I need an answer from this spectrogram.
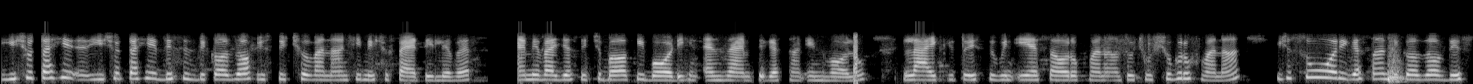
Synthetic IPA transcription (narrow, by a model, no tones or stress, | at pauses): jit͡ʃʰut̪ɐɦejit͡ʃʰut̪ɐɦed̪ɪsɪzbikɔːzɔːfjust̪it͡ʃʰuʋɐnaːnkimet͡ʃʰufɛːʈilɪʋɐɾ | ɛ̃meʋaːd͡ʒɐst̪it͡ʃʰubɐːkibɔːɖiɦĩnɛnzãjmt̪iɡɐsãːnɪnʋɔːlolaːɪkjut̪oɪst̪uwineːsaːɾukʋɐnãːnt̪ut͡ʃʰuʃʊɡɾukʋɐnaːn | jit͡ʃʰusoːɾiɡɐsãːnbɪkɔːzɔːfd̪ɪs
